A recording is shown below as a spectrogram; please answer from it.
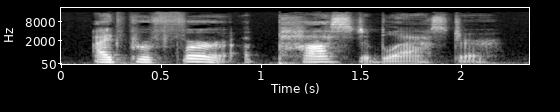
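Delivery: ordinary delivery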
